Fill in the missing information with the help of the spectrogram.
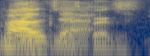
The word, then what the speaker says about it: Roethlisberger: And the only other guy that I could think that's close to it that would not be black is Ben Roethlisberger, but he's a dick. But Ben doesn't get the calls either. You mispronounced his name, sir. – That's Ben Roethlisberger.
